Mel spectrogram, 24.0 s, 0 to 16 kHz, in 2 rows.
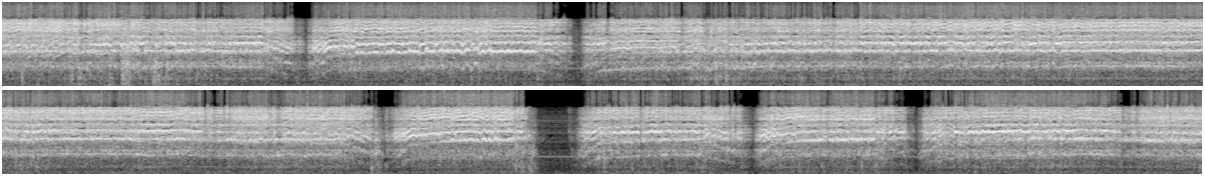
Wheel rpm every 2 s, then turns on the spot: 210, 150, 180, 190, 220, 220, 230, 180, 130, 140, 140, 210.
none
